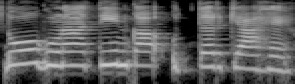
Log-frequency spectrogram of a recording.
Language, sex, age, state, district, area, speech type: Hindi, female, 45-60, Rajasthan, Jodhpur, urban, read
